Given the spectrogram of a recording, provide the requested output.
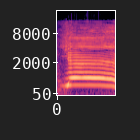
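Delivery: high, loud drawn-out cheer; kids losing their minds. Acted. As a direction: cheer like a frenzied classroom of kids. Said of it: "those kids lost their minds".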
